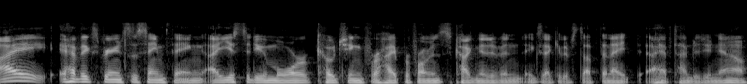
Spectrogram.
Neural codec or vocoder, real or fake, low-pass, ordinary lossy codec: vocoder, 44.1 kHz, 128 mel bands every 512 samples, BigVGAN v2; fake; 7.2 kHz; AAC, 48 kbps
